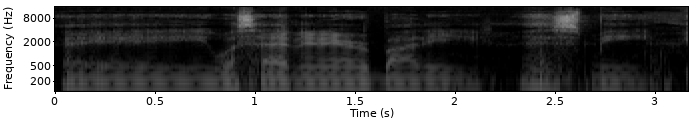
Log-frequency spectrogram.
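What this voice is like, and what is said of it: Sultry, seductive voice. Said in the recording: “I don't know why you're using that sexy voice.”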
